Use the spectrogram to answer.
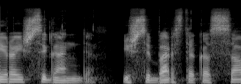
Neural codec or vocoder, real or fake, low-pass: vocoder, 44.1 kHz, 128 mel bands every 512 samples, BigVGAN v2; fake; 14.4 kHz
